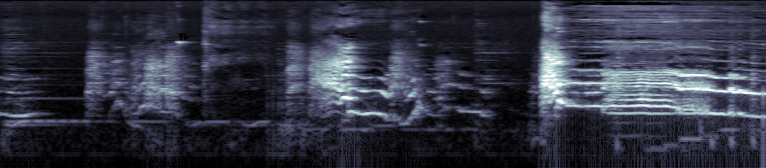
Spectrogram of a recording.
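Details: Male Shiba Inu howling along to a recording of his own singing: wavering, yodel-like howls, then after a brief silence a loud sustained howl rich in harmonics that holds steady and slowly falls.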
